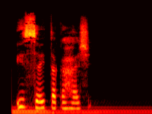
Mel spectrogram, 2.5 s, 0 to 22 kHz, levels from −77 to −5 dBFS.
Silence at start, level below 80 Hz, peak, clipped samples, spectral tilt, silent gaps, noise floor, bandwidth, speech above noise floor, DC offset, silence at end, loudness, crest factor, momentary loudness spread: 0.2 s; -48 dBFS; -8 dBFS; under 0.1%; -2 dB/octave; none; -53 dBFS; 15 kHz; 26 dB; under 0.1%; 0.85 s; -24 LUFS; 22 dB; 13 LU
